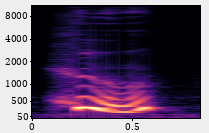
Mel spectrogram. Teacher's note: Here we have a WH, but we're saying the H and we're dropping the W.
